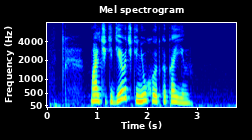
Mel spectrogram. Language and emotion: Russian, neutral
